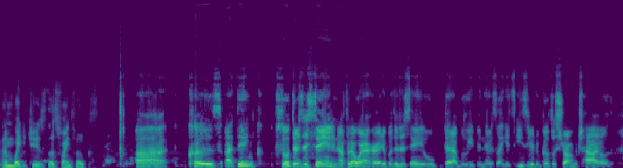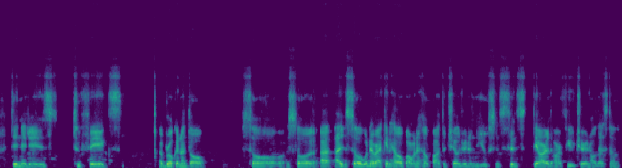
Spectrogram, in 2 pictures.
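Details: Adult male comic with a self-reported stutter, speaking in an interview; stuttering.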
